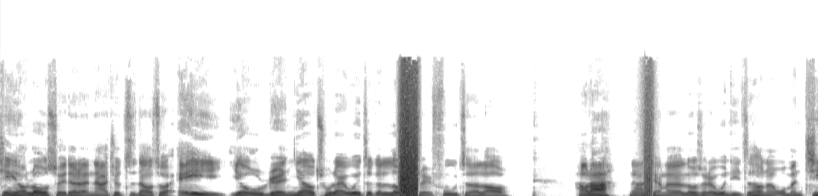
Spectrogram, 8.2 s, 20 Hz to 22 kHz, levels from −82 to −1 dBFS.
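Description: At 3.95 to 4.22 s and again at 6.36 to 6.59 s, a wireless microphone noise hit: the FM radio link fades as reflections cancel, raising receiver hiss into a brief static swish over the speech.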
